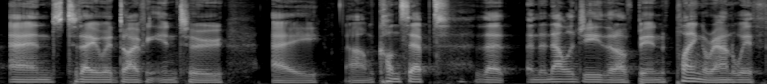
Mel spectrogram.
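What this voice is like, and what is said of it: Slightly husky voice. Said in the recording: “my voice is a little bit husky than usual”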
